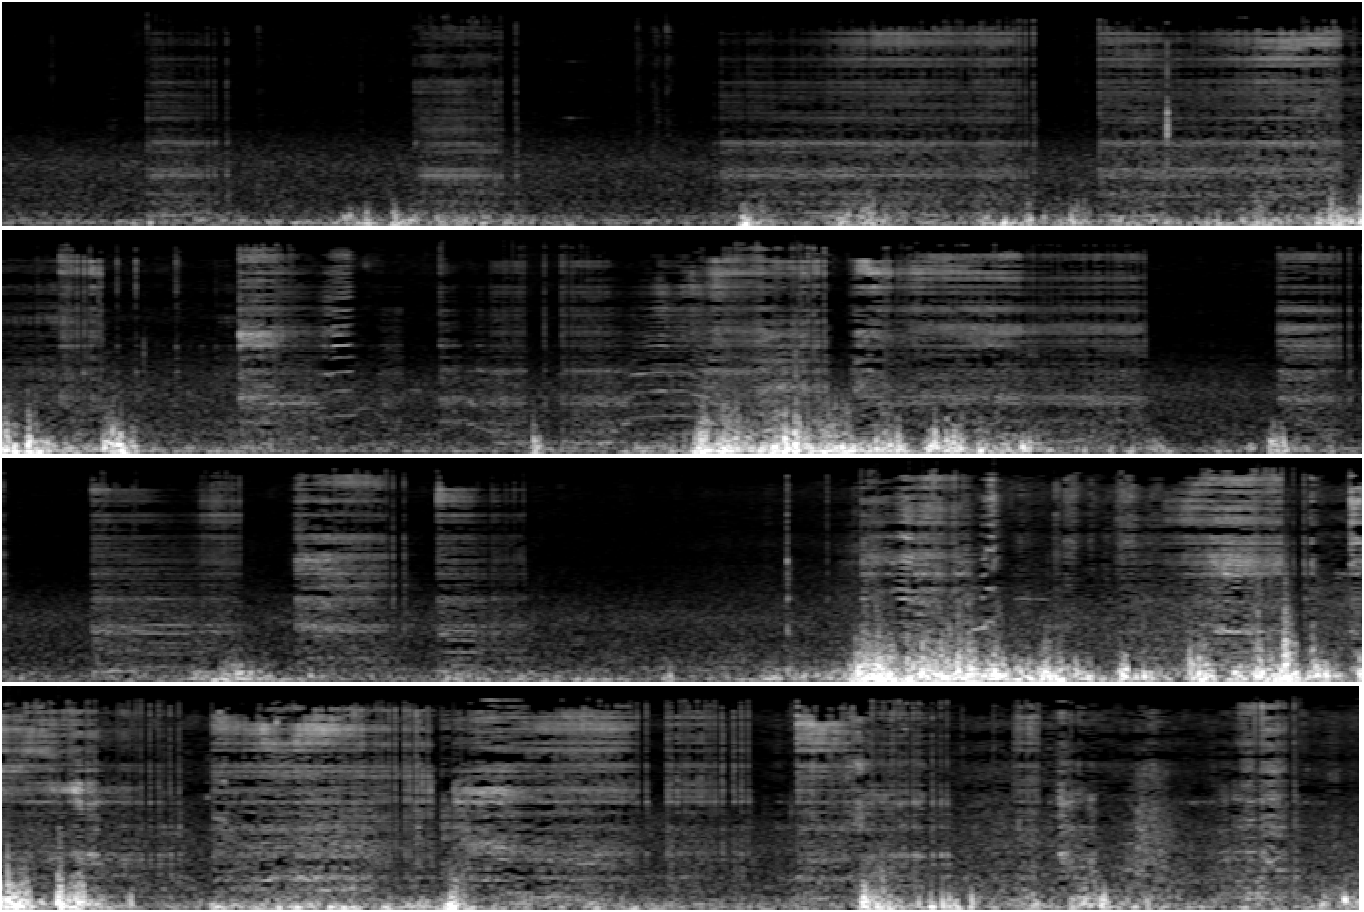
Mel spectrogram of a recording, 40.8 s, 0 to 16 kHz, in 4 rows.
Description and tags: thuja squeaking in wind3
thujas squeaking in the wind and rubbing against a wooden fence not-processed. recorded with a simple Olympus recorder
tree, thuja, squeak, wind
